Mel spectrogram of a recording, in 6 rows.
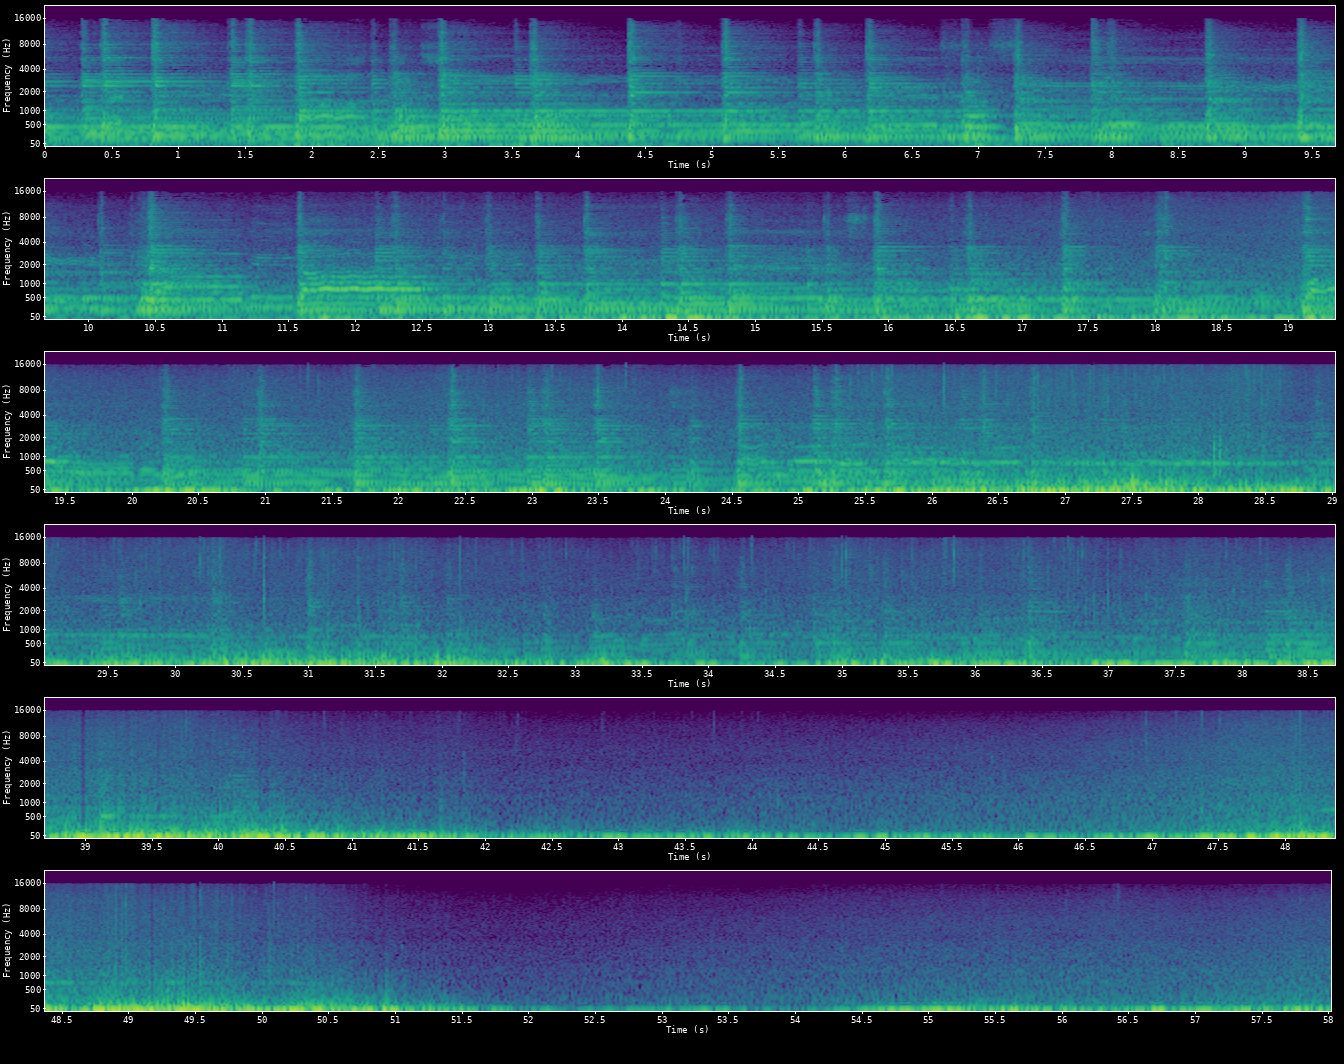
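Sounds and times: nylon-string guitar chords: 0.0 - 41.2
heavy rain: 0.0 - 58.0
thunder rumbles: 25.2 - 41.8.

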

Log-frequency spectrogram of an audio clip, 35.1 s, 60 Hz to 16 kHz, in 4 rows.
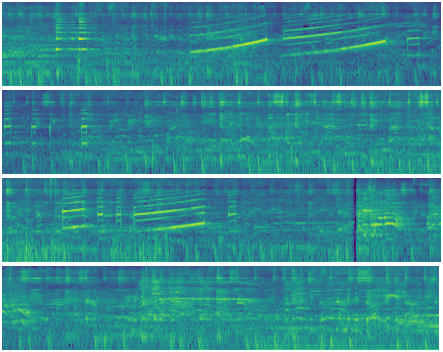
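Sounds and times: crowd and street noise: 0.0 - 35.0
siren rising whoops: 3.8 - 8.0.

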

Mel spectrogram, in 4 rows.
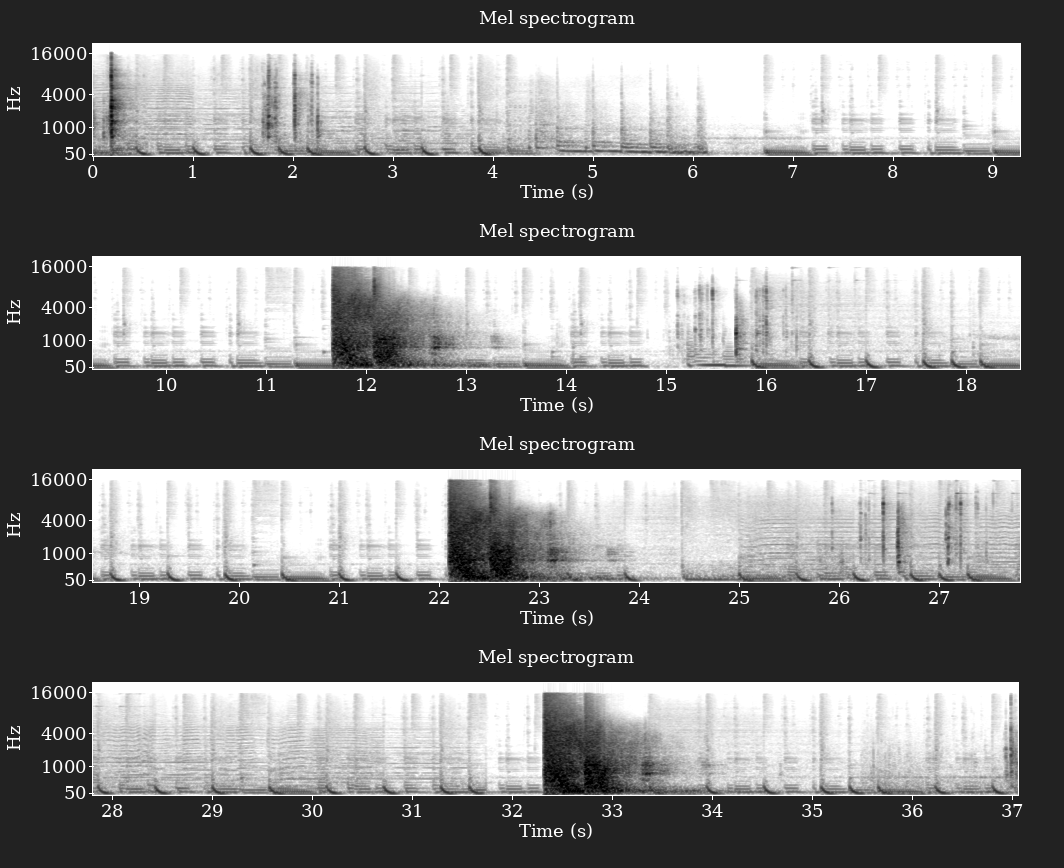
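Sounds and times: rifle shots echoing: 0.0 - 0.5, 11.7 - 13.1, 22.1 - 23.7, 32.4 - 34.0
background music: 0.0 - 37.0.

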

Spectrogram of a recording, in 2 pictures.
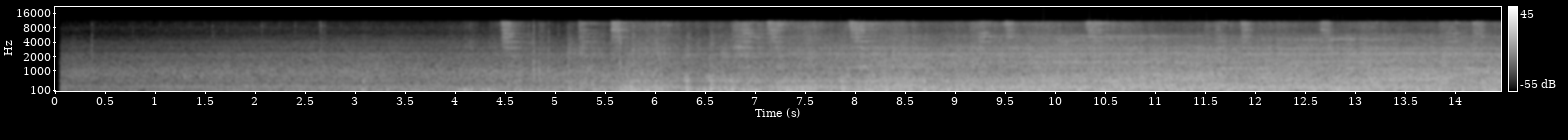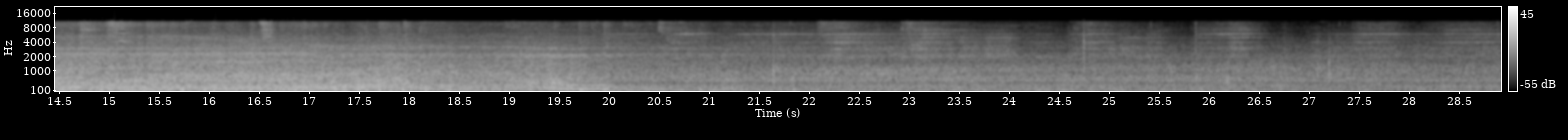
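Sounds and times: train rumble: 0.1 - 28.9
wheels clicking over rail joints: 4.1 - 10.8.

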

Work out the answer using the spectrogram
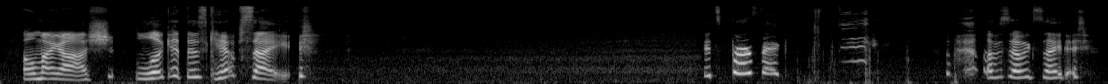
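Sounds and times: fast-flowing river rushing: 3.4 - 7.0.

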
